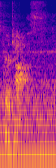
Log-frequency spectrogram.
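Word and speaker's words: Curtiz: novel by ss van dyne directed by michael cortez is how it's pronounced i found out it's cortas all right um because he's hungarian even though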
